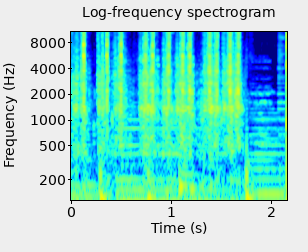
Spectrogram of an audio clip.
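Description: Typewriter sound effect: a quick run of key clicks, several a second, as a title is typed out letter by letter, over background music.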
